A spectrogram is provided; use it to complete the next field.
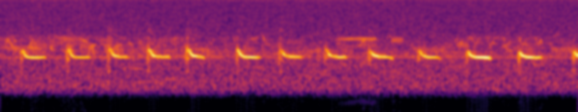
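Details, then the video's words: A Common Redshank (Tringa totanus) gives a rapid series of about a dozen clear, downslurred whistled notes, roughly three per second, over a faint background hiss. "Common Redshank (Tringa totanus) Perna-vermelha"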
